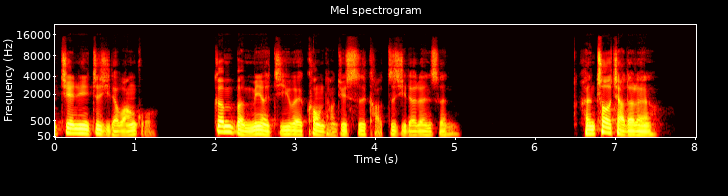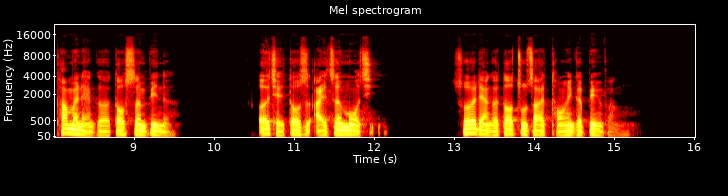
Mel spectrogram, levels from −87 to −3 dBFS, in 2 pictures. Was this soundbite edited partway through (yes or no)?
no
